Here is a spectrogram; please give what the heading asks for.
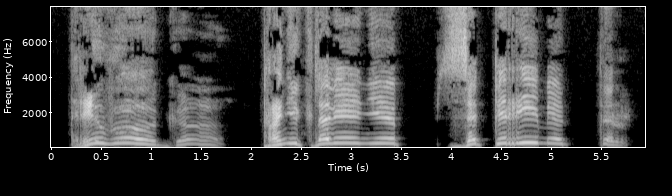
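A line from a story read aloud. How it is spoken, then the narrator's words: Yelled extremely loudly. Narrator (Russian): заорал громче, чем корабельная сирена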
